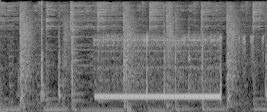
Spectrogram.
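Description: A telephone line rings once, a steady electronic ring tone lasting over a second, heard over a rhythmic music bed with no one speaking, as a call is placed to the Humane Society.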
